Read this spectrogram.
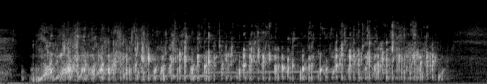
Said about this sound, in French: Le but, ça va être de faire des grosses bulles dans ton verre.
